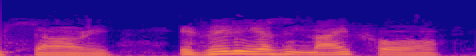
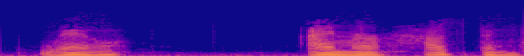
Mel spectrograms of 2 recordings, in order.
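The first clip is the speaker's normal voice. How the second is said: hushed, confiding half-whisper; 5 semitones lower, 3 dB quieter than usual. Answering a stranger's question, a man replies in a half-whisper. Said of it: "Why are you whispering?".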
